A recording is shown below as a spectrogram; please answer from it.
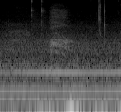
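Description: A single harsh animal call about a second in, over a steady low hum.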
